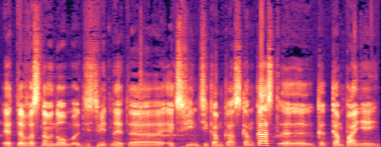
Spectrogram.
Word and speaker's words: Xfinity: Я тебе скажу больше, что если мы, мы обратим внимание на точное произношение, оно называется Xfinity. – Xfinity.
